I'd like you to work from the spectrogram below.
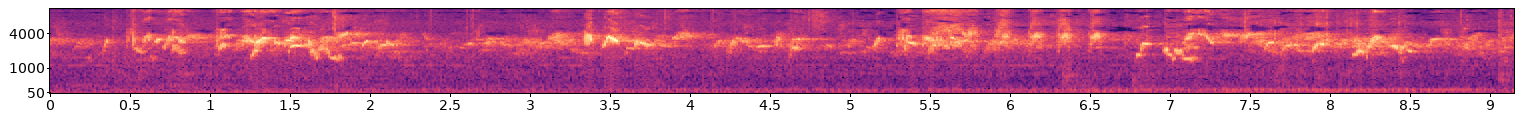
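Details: Caged red-whiskered bulbul delivering a long run of chattering, warbled whistles, fairly continuous with rising and falling notes, amid low rumbling background noise.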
